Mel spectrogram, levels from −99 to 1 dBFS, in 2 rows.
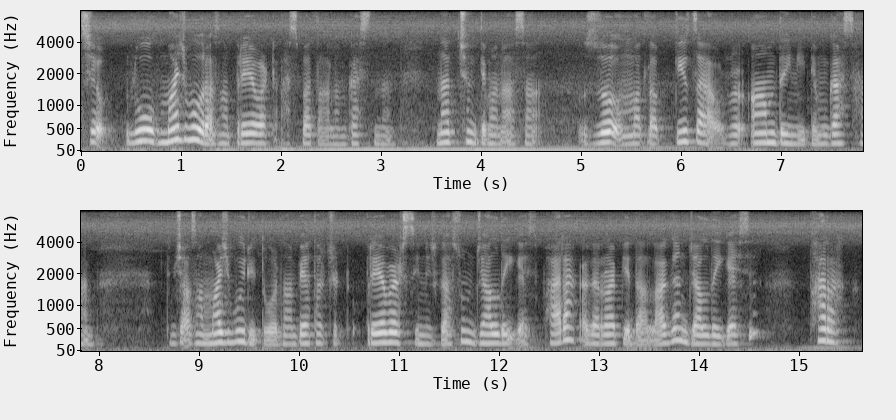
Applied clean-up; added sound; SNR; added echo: none; none; none; none.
